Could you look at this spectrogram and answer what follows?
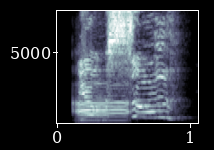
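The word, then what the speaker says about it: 肉鬆: Yoksong? Yoksong.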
